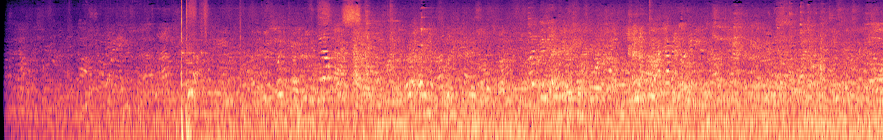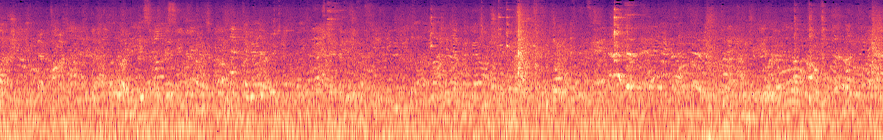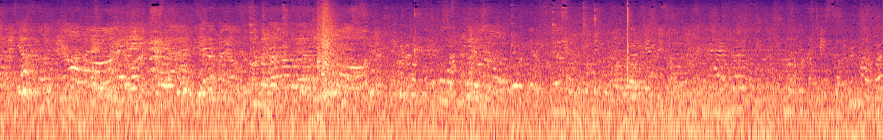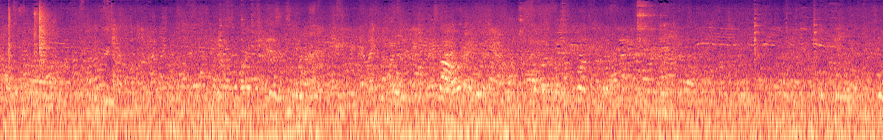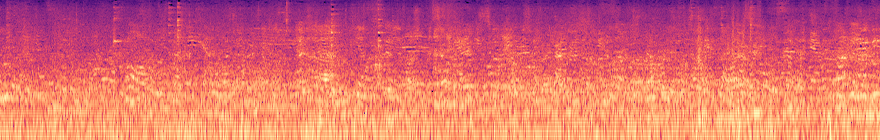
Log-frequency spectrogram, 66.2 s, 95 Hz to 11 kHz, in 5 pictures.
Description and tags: Busy Dinner in the Street Conversation sounds in Lisbon Portugal
Recorded this from my 2nd floor balcony in Lisbon, Portugal. It closely overlooked a small street in which restaurants had set up outside dining. Many people were out this evening, eating, talking and laughing.
Dinner, night, conversation, Lisbon, nighttime, balcony, outside, laughing, plates, Portugal, talking, busy, street, silverware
